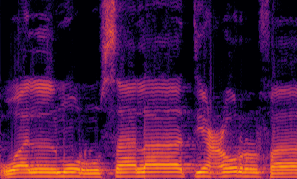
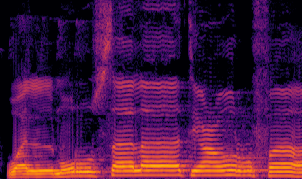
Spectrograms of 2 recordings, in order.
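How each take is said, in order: First: The final vowel is held only briefly. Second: The final vowel is drawn out too long. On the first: The speaker calls it right. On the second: The speaker calls it wrong. "itu kepanjangan"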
